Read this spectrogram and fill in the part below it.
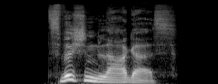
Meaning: genitive singular of Zwischenlager
- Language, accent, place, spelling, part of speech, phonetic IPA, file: German, Germany, Berlin, Zwischenlagers, noun, [ˈt͡svɪʃn̩ˌlaːɡɐs], De-Zwischenlagers.ogg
